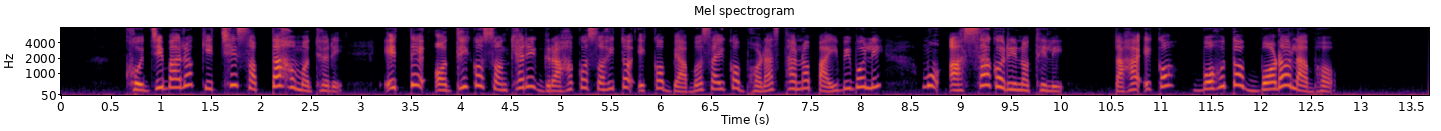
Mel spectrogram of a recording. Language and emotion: Odia, surprised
